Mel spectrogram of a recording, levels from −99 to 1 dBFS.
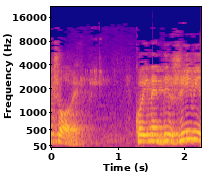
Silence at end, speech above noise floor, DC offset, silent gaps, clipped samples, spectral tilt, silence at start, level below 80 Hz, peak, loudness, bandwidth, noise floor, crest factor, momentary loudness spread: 0 s; 28 dB; under 0.1%; none; under 0.1%; -7 dB/octave; 0 s; -52 dBFS; 0 dBFS; -14 LUFS; 9 kHz; -41 dBFS; 14 dB; 21 LU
